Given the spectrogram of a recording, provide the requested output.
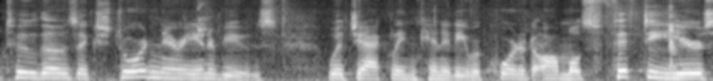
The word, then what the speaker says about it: Jacqueline: that's right you know we called her jacqueline or jackie but her name was jacqueline that's how she pronounced her name that's what she said and so we thought these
